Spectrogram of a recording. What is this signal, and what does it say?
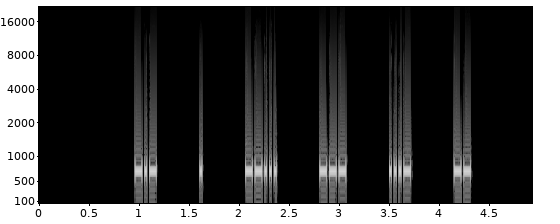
Morse code, heard as a keyed tone, about 47 wpm, spaced as for 17 wpm, 700 Hz. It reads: KE7OVM
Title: USA Call Signs - 6 Characters - 6x Character Spacing - 50wpm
